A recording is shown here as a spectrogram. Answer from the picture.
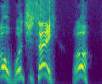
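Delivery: high-pitched, commentator-style on-air announcer voice. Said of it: "the announcer's like".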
